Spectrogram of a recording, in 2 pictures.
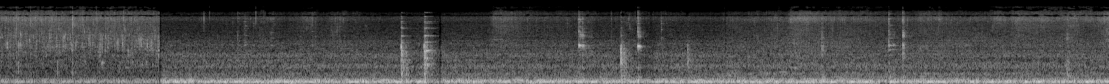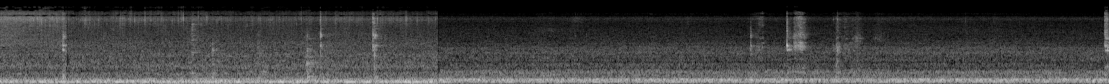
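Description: A whole fish sizzling in oil in a wok, with utensils clicking and scraping against the pan, over a steady low hum. The sizzle changes abruptly twice as the cooking moves on to braising the fish in sauce.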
